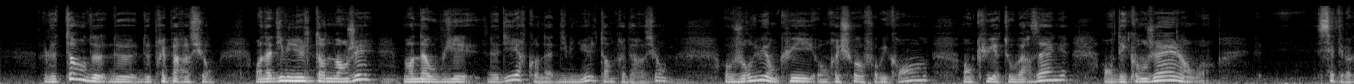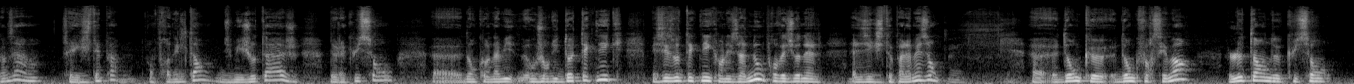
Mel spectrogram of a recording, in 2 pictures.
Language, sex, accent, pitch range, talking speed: French, male, French, 110-150 Hz, 195 wpm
